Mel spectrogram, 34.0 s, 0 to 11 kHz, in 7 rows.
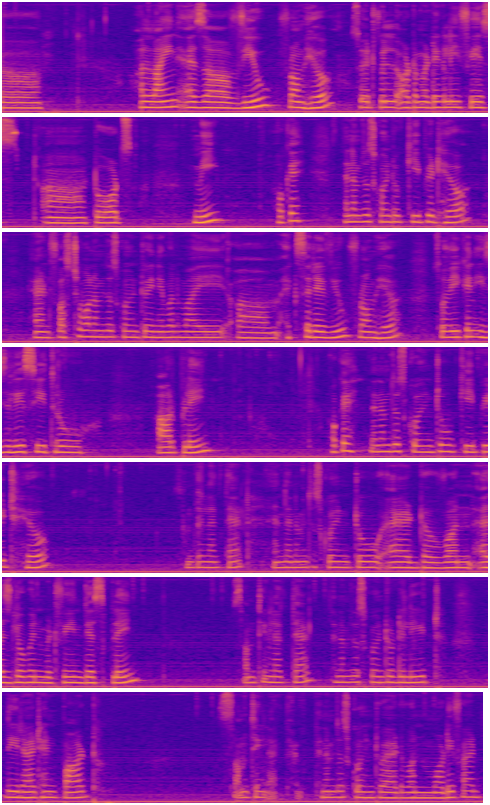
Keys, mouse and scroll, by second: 0.1 click, 1.5 click, 3.6 scroll up 2, 4.0 shift+middle click, 6.7 shift+middle click, 7.1-7.4 scroll down 3, 7.4 shift+middle click, 8.2 click, 9.4 shift+middle click, 9.9 scroll up 2, 10.2 shift+middle click, 12.8 click, 14.6 click, 16.2 scroll up 2, 16.6 shift+middle click, 17.6 shift+middle click, 18.6 shift+middle click, 18.8-19.4 scroll down 2, 19.4 click, 20.1 scroll up 2, 20.4 shift+middle click, 20.7 s, 21.9 shift+middle click, 22.3 scroll up 2, 22.5 shift+middle click, 23.7-24.3 scroll down 3, 24.1 Tab, 25.6 click, 26.4 click, 28.2 click, 29.9 Delete, 31.9 shift+middle click, 32.2 Tab, 33.4 click.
